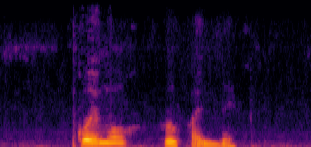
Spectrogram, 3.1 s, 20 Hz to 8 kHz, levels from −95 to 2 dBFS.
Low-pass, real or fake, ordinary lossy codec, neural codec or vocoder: 7.2 kHz; fake; Opus, 24 kbps; codec, 16 kHz in and 24 kHz out, 1.1 kbps, FireRedTTS-2 codec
